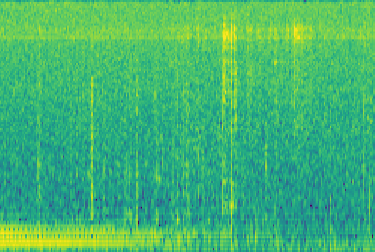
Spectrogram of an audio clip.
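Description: Fingers squeak and tap on guitar strings.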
